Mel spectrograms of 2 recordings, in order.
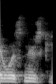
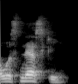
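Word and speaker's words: Wisniewski: Uh that's the pronunciation guide. I want to say Wasnooki so bad. But, uh, was Neski is how they say you pronounce it.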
